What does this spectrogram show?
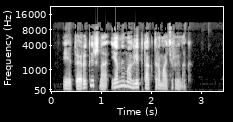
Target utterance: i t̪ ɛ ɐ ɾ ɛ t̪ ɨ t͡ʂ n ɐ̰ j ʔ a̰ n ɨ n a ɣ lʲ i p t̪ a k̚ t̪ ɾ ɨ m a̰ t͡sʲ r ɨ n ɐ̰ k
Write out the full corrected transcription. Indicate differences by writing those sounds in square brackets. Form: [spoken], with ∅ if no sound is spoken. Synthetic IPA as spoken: i t̪ ɛ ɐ ɾ ɛ t̪ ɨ t͡ʂ n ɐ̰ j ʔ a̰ n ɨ [m] a ɣ lʲ i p t̪ a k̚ t̪ ɾ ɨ m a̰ t͡sʲ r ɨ n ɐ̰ k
